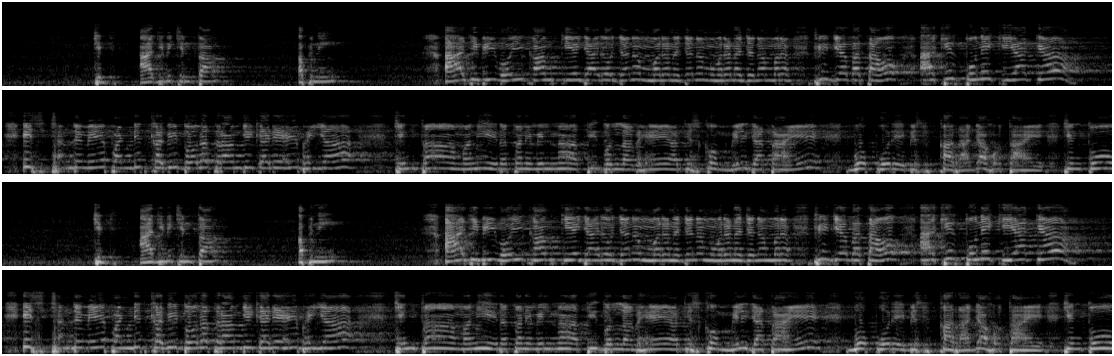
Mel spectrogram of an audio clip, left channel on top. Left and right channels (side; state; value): left; quieter; 4.0 dB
